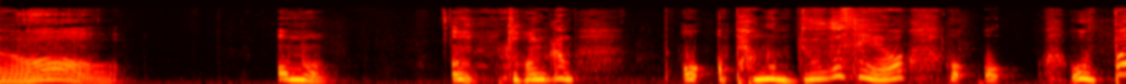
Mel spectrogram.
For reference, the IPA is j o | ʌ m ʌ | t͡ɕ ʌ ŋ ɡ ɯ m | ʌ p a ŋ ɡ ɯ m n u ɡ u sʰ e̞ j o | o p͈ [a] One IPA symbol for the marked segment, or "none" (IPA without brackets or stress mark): a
